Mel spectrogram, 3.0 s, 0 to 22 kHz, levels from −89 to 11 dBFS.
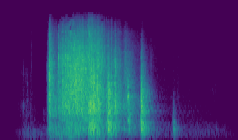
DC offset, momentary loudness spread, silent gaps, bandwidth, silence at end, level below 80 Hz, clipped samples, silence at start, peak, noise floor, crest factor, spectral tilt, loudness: under 0.1%; 14 LU; none; 15.5 kHz; 1.1 s; -56 dBFS; under 0.1%; 0.6 s; 0 dBFS; -77 dBFS; 20 dB; -1 dB/octave; -15 LUFS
